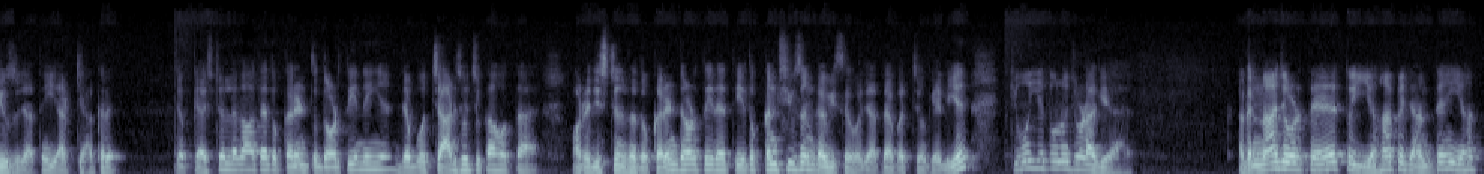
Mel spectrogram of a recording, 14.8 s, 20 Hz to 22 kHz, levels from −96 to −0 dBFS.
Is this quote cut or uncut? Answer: cut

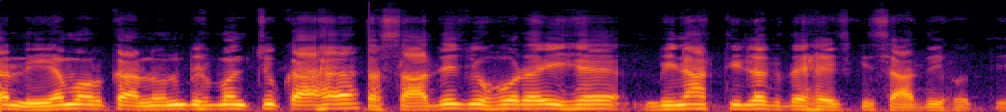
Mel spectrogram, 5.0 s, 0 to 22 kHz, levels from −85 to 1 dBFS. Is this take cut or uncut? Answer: cut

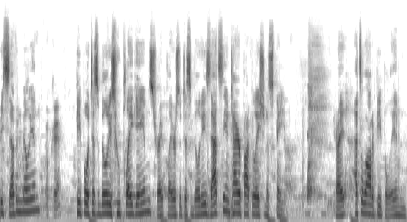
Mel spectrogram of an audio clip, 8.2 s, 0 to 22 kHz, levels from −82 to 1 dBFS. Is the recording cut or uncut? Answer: uncut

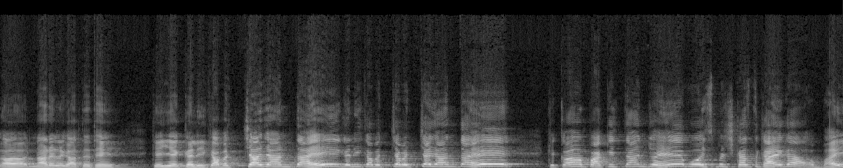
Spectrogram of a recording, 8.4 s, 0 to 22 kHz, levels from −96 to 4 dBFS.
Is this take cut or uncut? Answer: uncut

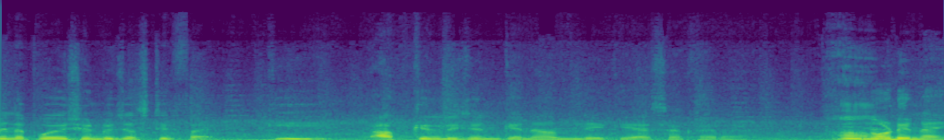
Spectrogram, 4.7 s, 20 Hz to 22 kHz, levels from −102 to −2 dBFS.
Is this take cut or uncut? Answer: cut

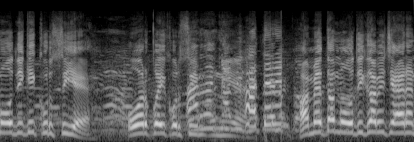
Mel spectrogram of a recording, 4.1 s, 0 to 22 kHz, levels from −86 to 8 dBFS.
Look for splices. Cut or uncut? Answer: cut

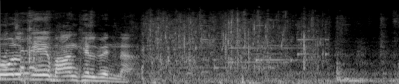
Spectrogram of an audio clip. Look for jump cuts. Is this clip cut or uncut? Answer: cut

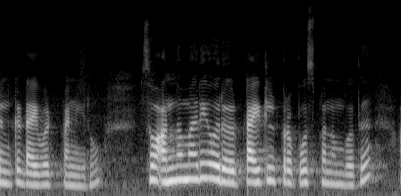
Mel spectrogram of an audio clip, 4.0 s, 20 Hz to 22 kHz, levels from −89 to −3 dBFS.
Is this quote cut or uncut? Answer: uncut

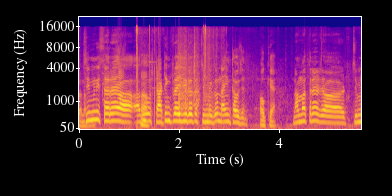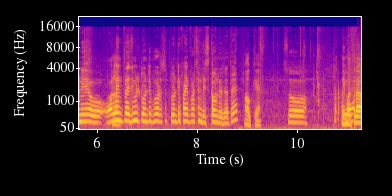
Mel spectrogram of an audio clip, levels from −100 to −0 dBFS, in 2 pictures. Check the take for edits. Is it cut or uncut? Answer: uncut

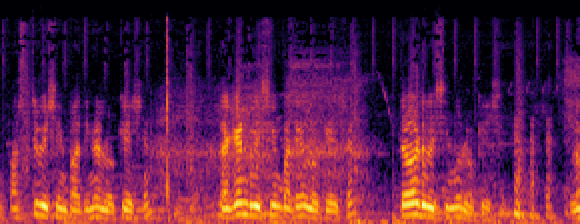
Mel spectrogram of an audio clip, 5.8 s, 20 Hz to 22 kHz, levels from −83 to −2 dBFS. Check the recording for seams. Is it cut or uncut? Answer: uncut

